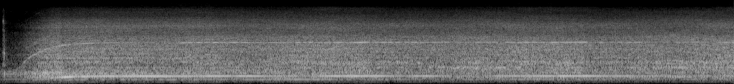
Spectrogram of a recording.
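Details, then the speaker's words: Oreck vacuum bench test after replacing the magnesium fan assembly and refitting the intake tube; motor spins up fast into a steady high whine that holds even, no rattle or scraping: normal running after repair. "Now to make sure everything's working okay, now you can do a bench test if you will."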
